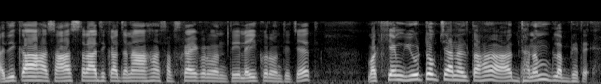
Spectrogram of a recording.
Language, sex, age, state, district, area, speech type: Sanskrit, male, 18-30, Karnataka, Bangalore Rural, urban, spontaneous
